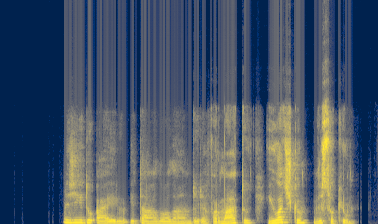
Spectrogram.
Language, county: Lithuanian, Kaunas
